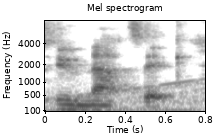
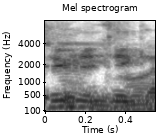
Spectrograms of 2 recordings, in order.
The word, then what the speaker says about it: Hunatic: People always just think it was Hunatic, as in fanatic. – I did. – No, it's Hunatic, as in lunatic.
